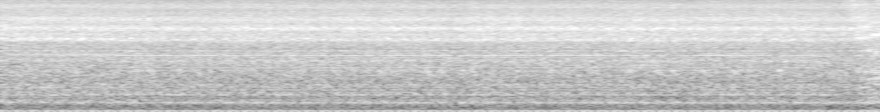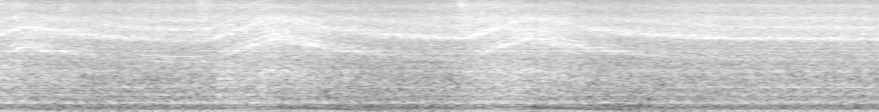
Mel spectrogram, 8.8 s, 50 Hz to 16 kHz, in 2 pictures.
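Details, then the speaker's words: 1986 Volkswagen Vanagon Westfalia, automatic: uneven, lumpy idle with a few throttle blips; after a couple minutes it misses, smokes a lot and runs rough. Engine believed to need a complete rebuild. Rough running. "I've driven it probably two miles and after a couple minutes of running it starts to miss smoke a lot runs pretty rough"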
